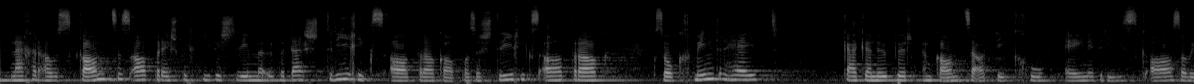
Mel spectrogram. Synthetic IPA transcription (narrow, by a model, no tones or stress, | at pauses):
næχəɾɑʊsɡ̥ɑnt͡səsɑprɛʃpɛkχtiːfəʃtɾɪmːəʔʏbəɾdæʃtriːχɪksɑːtrɑːɡɑpɑlsoʃtriːχɪksɑːtrɑːɡksokχmɪndəɾɦɛɪt | ɡ̥æɡ̥ənʏbəɾəmɡɑnt͡səɑrtɪkχl̩ɛɪnəd̥riːskɑːsoʋɪ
